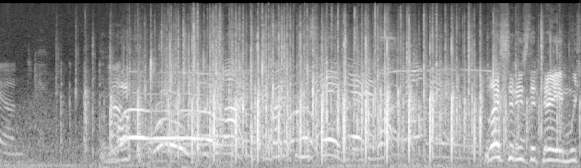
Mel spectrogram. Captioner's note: applause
